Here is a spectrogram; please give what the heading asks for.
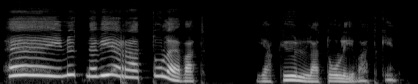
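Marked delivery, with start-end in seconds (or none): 0.1-2.1 very high, piping call; high little-girl holler; excited child calling. A narrator's reading. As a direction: shout the news down from up high. Child on flagpole calls out news.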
